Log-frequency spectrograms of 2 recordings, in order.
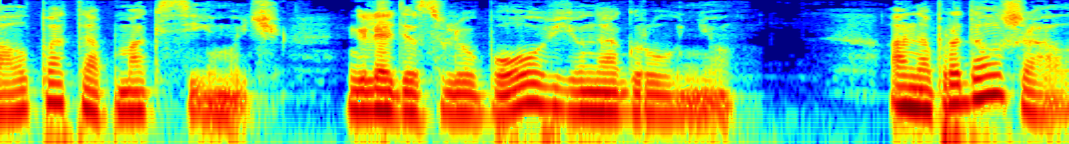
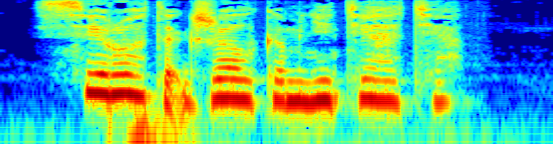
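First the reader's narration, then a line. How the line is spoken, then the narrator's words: Trembling voice. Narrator (Russian): Трепетным голосом ответила девушка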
